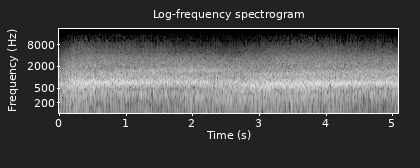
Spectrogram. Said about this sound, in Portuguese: A torcida comemorou mesmo antes do apito final do juiz. O Brasil já vencia por 2 a 0 quando os gritos de olé tomaram conta do Mineirão.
